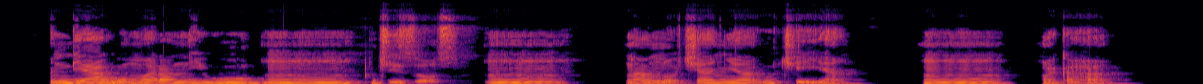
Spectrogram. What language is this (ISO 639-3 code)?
ibo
